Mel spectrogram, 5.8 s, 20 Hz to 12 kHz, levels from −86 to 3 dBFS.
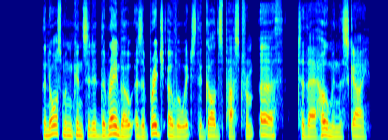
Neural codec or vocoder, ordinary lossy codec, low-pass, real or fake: none; none; none; real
